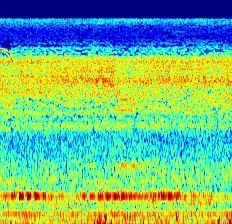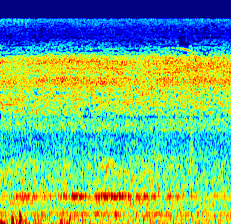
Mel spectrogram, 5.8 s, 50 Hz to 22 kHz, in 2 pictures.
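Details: Cicadas on every tree in a Bolivar, Missouri backyard, around 8:30 pm on Wednesday 16 August 2023, a cool evening in the 70s, sing non-stop, taking turns, in a steady, high, hissing drone.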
